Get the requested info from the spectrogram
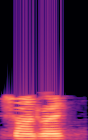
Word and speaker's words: Chaundrae: Chandra. – How do you spell that? – C-H-A-U-N-D-R-A-E.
